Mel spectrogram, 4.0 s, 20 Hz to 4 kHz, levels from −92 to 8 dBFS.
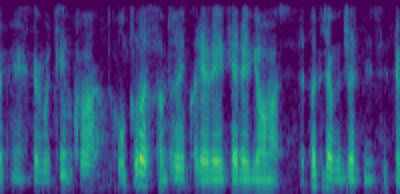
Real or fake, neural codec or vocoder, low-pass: fake; codec, 24 kHz, 1 kbps, SNAC; 3.6 kHz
